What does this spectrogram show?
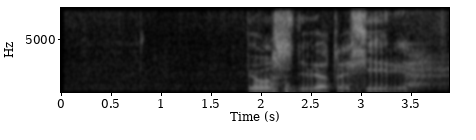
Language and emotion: Russian, sad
